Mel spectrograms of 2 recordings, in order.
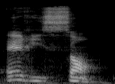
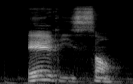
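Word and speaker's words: hérisson: deuxème image c'est un hérissant hérissant hérissant on a h accent dans la première syllabe qui se prononce hérissant hérissant hérissant encore une fois je rappelle que la lettre H ne se prononce pas ça c'est un habillement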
